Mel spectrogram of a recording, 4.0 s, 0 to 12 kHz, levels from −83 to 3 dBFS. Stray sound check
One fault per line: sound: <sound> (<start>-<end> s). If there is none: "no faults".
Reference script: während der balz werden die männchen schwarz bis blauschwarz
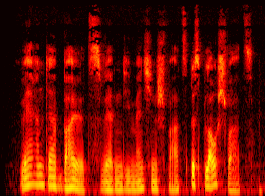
no faults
